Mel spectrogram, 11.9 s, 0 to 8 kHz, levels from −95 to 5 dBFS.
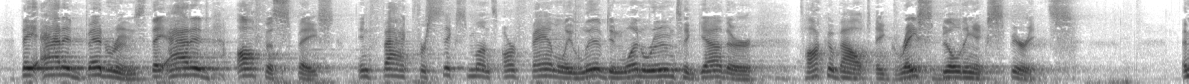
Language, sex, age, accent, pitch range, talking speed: English, male, 40-59, American, 150-220 Hz, 125 wpm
